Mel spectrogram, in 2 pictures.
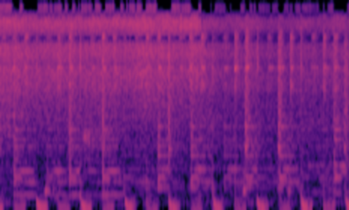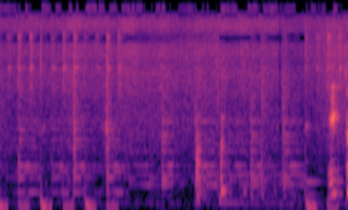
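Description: Modak filling stirred in a hot pan, rhythmic spoon strokes and thuds against the pan repeating about twice a second over a faint sizzle, close by, with brief tones and a voice near the end.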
